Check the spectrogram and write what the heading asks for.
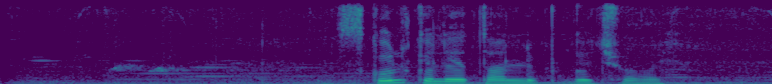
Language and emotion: Russian, neutral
